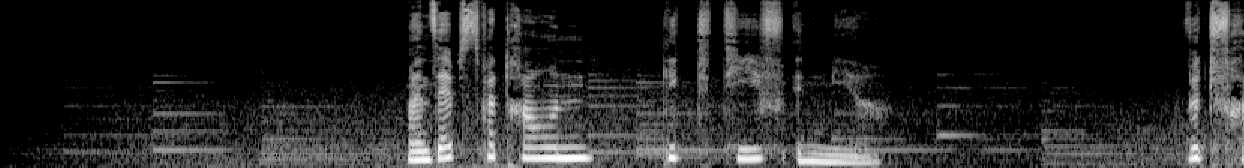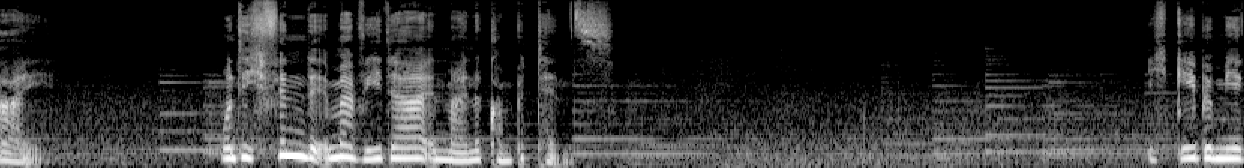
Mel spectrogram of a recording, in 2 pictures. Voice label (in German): power meditation langversion weibl stimme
